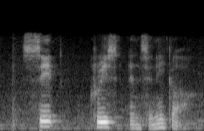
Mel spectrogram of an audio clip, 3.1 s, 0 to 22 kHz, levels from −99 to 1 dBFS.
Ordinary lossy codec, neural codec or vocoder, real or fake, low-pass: Opus, 24 kbps; codec, 44.1 kHz, 7.8 kbps, DAC; fake; 7.2 kHz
